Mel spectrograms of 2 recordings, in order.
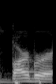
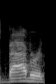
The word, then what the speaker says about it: Baber: with mpp babber i pronounced his name wrong as barber apologizes babar there's no r uh in in his name um i guess i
